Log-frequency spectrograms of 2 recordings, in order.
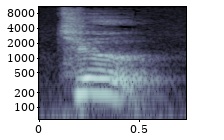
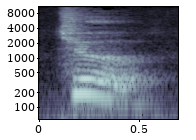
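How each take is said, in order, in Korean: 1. 평평하게 발음되고, 한국식 j 소리가 납니다. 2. 평평하게 발음되고, 한국식 j 소리가 납니다.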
